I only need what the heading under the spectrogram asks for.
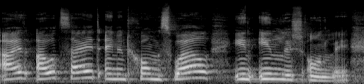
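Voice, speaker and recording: Noticeable background noise surrounds a woman with a high pitch. She talks at a fairly slow pace with ordinary pitch variation. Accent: Ukrainian. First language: Ukrainian. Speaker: vlogger. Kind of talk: vlog monologue. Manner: halting, many fillers.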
